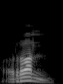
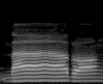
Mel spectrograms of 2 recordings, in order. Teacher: ইকফা গুন্না নাকের বাঁশিতে গুন্না করতে হবে অনুস্বারের মতন অনুস্বার যেভাবে গুন্না করলে নাকের বাঁশিতে চলে আসে সেইভাবে গুন্না করতে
